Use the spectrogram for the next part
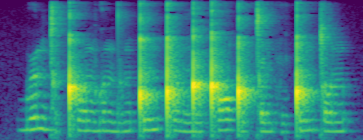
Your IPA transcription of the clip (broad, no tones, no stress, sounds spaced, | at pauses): b ə˞ n ɡ͡ǀ ə̤ ǃʰ o n ɡ o n d o̤ n ǃ ʉ n ǃʰ o n ŋ͡ǃ e̤ ǃʰ ɔ ǃ o̤ ǀ e n h e̤ ǃ ʉ n ǀ o n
